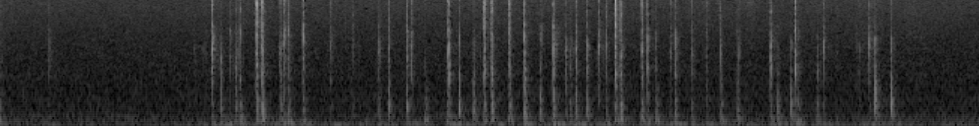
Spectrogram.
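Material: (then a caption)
Silicone. Fingertips and long nails type fast on a MacBook Pro keyboard covered with a pink silicone skin. After about a second and a half of quiet low hum, a steady run of soft, muffled key taps begins, each with a short, bright tick from the nails, and continues to the end.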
